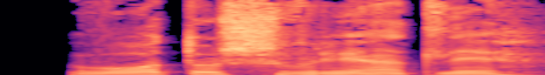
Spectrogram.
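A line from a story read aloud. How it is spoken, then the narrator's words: Breathed out. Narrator (Russian): выдохнул Хаген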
